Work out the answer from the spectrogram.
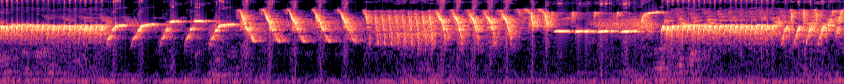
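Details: Canary singing to encourage young canaries to sing: a buzzy rattle, rising whistled slurs, rapid trilled phrases, a flat sustained whistle, then another dry rattle.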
